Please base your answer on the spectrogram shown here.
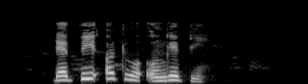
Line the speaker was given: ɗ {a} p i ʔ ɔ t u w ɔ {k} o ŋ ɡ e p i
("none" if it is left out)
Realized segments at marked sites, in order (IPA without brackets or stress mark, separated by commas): ɛ, ʔ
